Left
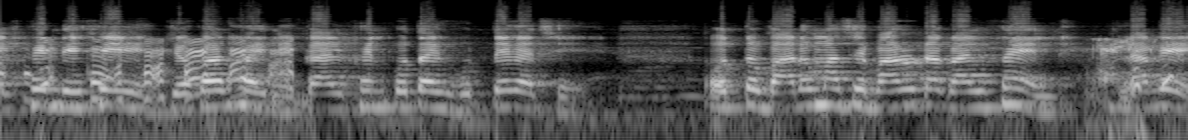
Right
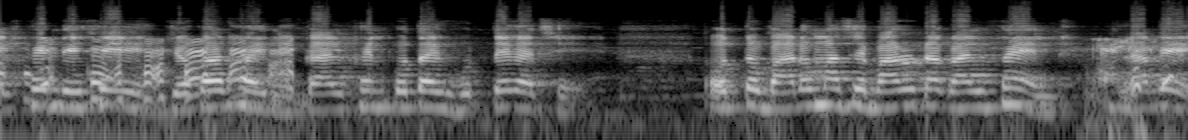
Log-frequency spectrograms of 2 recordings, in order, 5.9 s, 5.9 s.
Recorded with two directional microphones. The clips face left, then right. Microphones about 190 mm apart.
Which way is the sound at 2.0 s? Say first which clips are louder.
Even; 15° right (ahead or behind).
